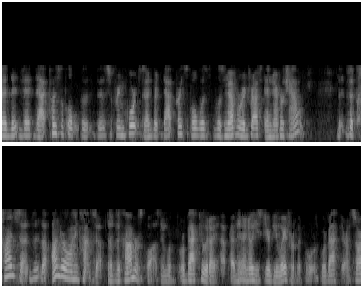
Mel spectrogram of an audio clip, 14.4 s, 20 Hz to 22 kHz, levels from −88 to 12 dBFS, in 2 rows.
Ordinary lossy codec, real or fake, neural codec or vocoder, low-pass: AAC, 16 kbps; fake; autoencoder, 22.05 kHz, a latent of 192 numbers a frame, VITS, trained on one speaker; 7.2 kHz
